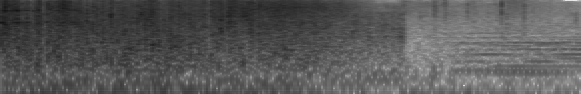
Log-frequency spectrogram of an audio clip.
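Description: Loud, dense rumble of battle explosions under a music soundtrack, fading out about a second and a half in to a held chord that dies away.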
